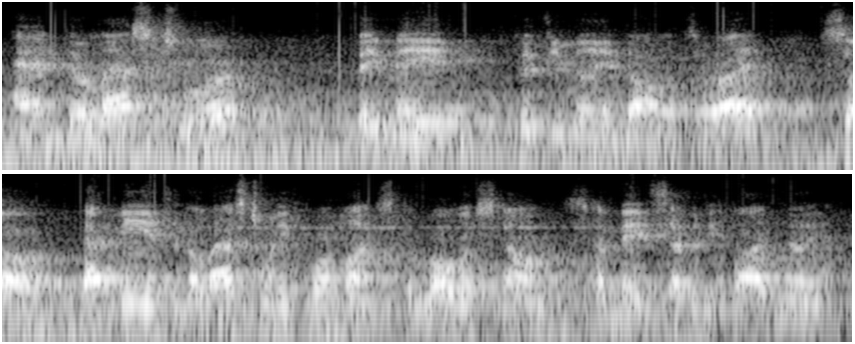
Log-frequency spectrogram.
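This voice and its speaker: A man's voice: medium pitch, measured pace, muffled recording. A man in a band, ranting emphatically in an interview. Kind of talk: animated interview talk. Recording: echoey room from far off with noise.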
